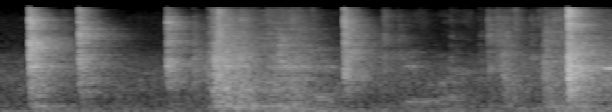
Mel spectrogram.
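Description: A residential garage door is released from its emergency opener and moved by hand, giving a few knocks followed by a rolling, sliding rumble, close by.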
